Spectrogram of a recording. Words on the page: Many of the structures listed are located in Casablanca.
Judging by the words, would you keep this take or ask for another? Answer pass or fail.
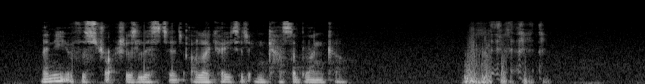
pass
